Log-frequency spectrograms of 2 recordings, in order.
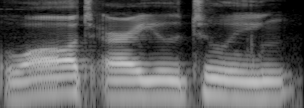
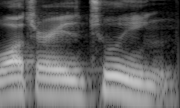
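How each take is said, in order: First: What are you doing? spelled out word by word, very slow; slow it right down for learners to copy; slow teacher's repeat; very slow drill. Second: Said in the usual way. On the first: Shown as a demonstration. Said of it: "What are you doing? (first take)". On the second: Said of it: "What are you doing? (repeated slowly)".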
